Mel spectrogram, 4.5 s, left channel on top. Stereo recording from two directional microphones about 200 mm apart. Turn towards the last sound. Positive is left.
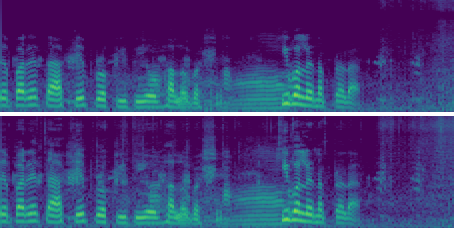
turn(degrees=-20)  # may be behind; listen again after turning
